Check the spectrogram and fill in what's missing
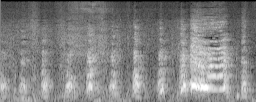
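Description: Hens clucking on a farm, a steady run of short, rhythmic clucks close by with a louder, drawn-out squawk near the end, no voices.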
